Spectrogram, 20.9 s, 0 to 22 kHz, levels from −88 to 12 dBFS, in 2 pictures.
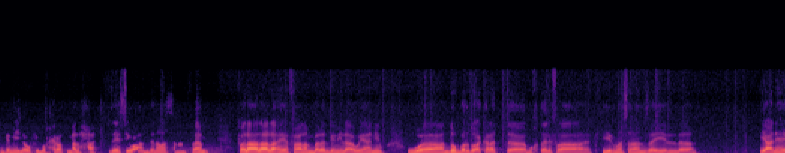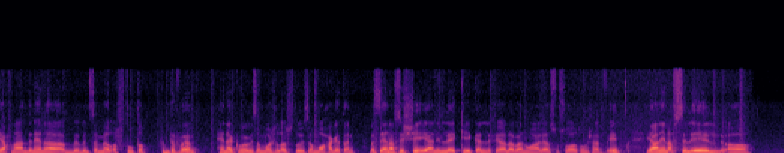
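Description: The first three seconds have the talker ducking repeatedly: from 0.0 to 0.97 s, briefly at 1.16 s, then 1.7 to 2.01 s and 2.21 to 2.81 s. The early dips are shallow, around 5 dB, and the later two go deeper, about 10 dB. It sounds like the voice being pushed back and thinned in patches. That's speech suppressed in double talk, likely because the echo canceller couldn't tell the near talker from the far side playing at the same time and turned everything down together.

Right after that, from 2.81 to 2.99 s, a faint scrap of the other side's voice leaks through. It sits very low, roughly 35 dB under the speech. The likely cause is echo cancellation that didn't fully subtract the loudspeaker signal picked up by the mic, so a residue of the far end slips into the send path.

Near the very end there's background gated by the echo canceller. From 20.55 to 20.68 s the room tone drops by about 11 dB, and from 20.84 to 20.92 s it drops by about 15 dB. 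You hear the ambience briefly hollow out and then come back. The canceller clamps the microphone hard while it thinks the loudspeaker is active, and releases afterwards, so the floor pumps rather than staying steady.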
